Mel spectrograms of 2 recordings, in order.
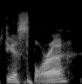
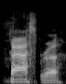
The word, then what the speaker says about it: Diaspora: Because I feel like there's so much room to talk about like Black Diaspora and that. I don't pronounce that right, because I always read it. – Diaspora.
